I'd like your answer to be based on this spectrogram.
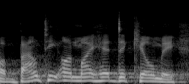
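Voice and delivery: ordinary delivery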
